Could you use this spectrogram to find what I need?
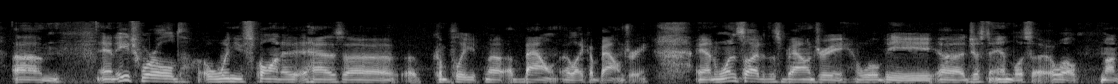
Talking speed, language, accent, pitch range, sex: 175 wpm, English, American, 105-125 Hz, male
